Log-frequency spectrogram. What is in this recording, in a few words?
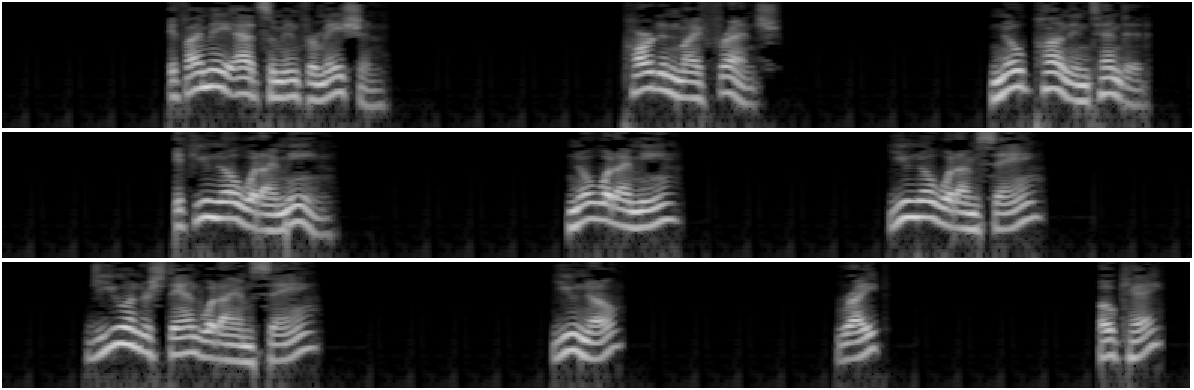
Various conversational phrases; eslsimple; 49 Various conversational phrases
